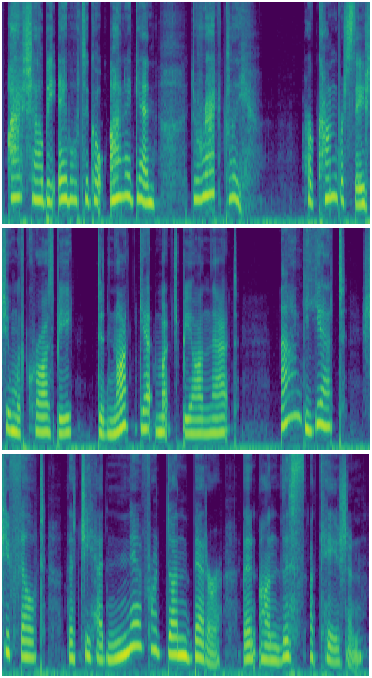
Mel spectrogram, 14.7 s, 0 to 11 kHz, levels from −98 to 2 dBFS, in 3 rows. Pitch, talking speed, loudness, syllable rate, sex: 220 Hz, 130 wpm, -17 LUFS, 4.1 syllables/s, female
